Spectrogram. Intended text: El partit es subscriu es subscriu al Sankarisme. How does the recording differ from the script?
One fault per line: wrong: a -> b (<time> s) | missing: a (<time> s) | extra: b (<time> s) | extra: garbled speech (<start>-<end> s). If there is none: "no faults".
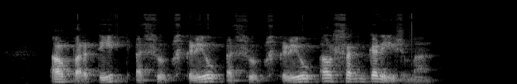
no faults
